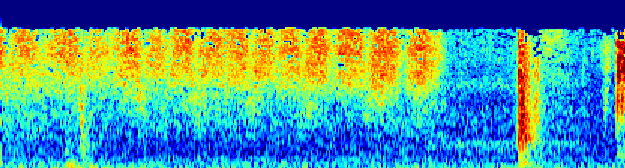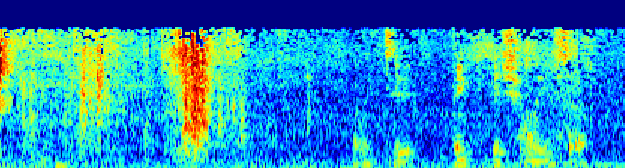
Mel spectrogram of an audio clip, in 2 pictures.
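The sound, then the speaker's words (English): Drawing a diagram produces faint, scratchy rubbing strokes that run on steadily, broken by a few sharper taps and swipes. “And so maybe we can draw this.”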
